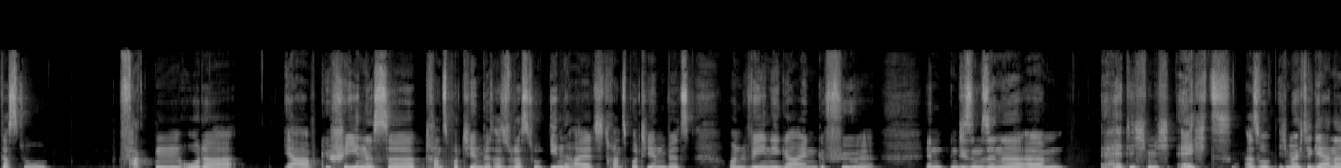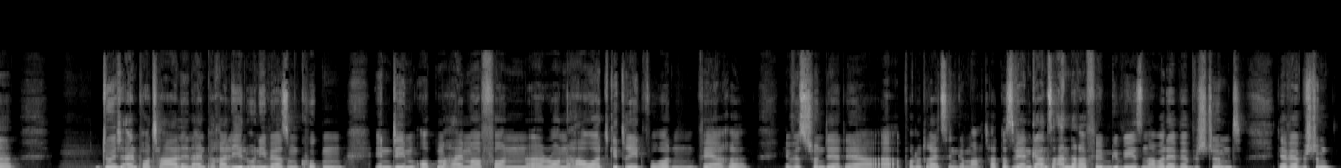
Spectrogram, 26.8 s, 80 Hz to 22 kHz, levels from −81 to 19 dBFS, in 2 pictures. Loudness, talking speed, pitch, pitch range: -19 LUFS, 160 wpm, 125 Hz, 115-140 Hz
